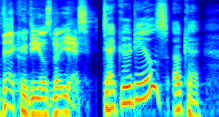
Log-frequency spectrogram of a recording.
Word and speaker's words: Deku Deals: It's pronounced Deku Deals, but yes.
